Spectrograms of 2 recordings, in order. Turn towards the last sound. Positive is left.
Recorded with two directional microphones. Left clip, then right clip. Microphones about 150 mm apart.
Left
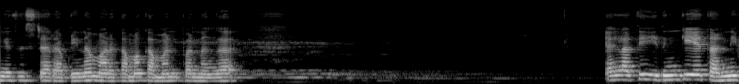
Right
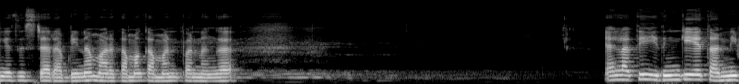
turn(degrees=-25)  # may be behind; listen again after turning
